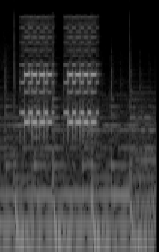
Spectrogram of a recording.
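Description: Electronic telephone ringing: two short warbling trills in quick succession, the double ring of an incoming call, over background music with a steady beat.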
